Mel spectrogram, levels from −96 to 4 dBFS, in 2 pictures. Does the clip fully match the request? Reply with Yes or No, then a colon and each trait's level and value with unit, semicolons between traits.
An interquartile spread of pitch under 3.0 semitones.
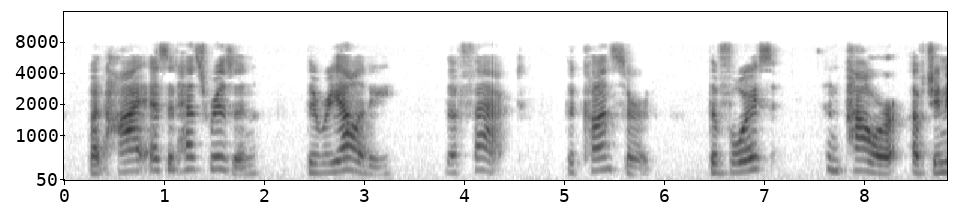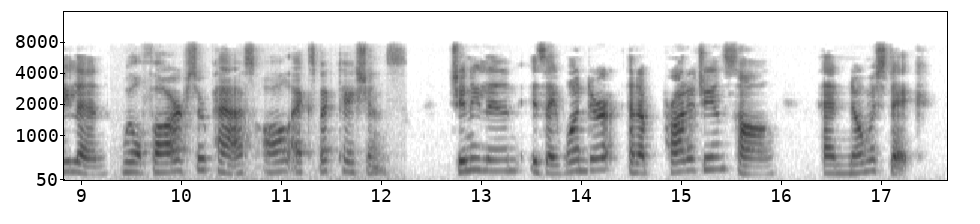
No: average, 4.7 semitones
